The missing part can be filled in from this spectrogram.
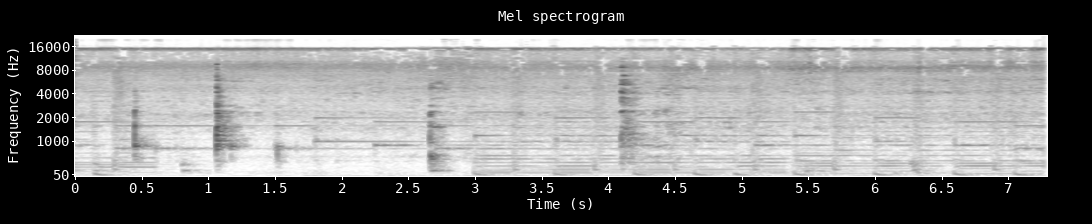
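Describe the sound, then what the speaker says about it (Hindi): Onions frying in half a cup of oil in a kadai, with a steady close sizzle and occasional louder stirring clinks and scrapes of a utensil against the pan. "हम इन्हें लाइट ब्राउन होने तक प्याज को फ्राई करेंगे।"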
